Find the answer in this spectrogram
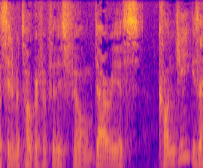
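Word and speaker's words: Khondji: for this film darius congi is that how you pronounce his certain i believe it's hanji but uh no i don't know how you pronounce it um he's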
